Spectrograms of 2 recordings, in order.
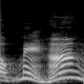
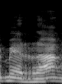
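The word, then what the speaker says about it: แม่ฮ้าง: ถ อ อัน นี้ อ่าน ว่า แม่ ฮ้าง นะ ครับ แม่ ฮ้าง เออ ไม่ ใช่ แม่ ร้าง นะ ครับ เออ บอก อ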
